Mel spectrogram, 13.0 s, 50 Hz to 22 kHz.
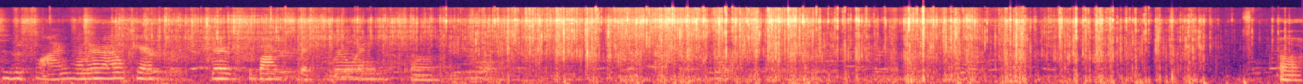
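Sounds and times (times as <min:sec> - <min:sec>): sticky slime crackling: 0:00.6 - 0:12.6.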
